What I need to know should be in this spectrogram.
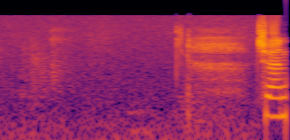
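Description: A young woman reads out the news calmly into a microphone.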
